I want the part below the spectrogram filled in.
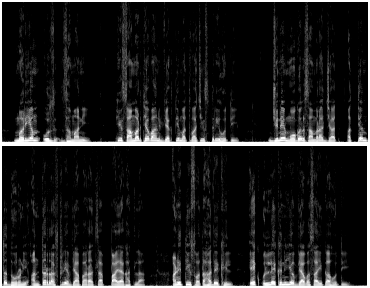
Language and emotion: Marathi, neutral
